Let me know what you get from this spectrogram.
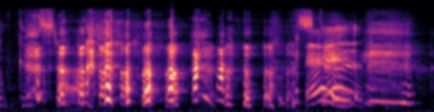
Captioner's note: laughing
